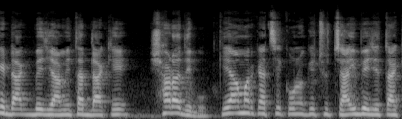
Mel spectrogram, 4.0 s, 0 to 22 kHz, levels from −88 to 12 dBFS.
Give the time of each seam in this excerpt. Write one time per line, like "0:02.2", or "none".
0:02.1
